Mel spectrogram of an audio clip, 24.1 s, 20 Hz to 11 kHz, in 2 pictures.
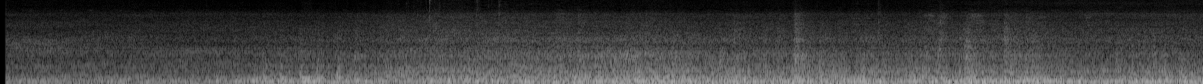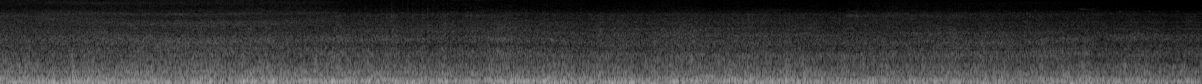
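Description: Freight train, an EF210 electric locomotive hauling Koki container flatcars, running past on the line with a steady low rumble. The rumble builds a few seconds in and eases slowly through the second half.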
